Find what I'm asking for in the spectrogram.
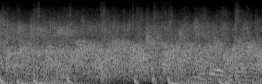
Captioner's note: audience applauding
